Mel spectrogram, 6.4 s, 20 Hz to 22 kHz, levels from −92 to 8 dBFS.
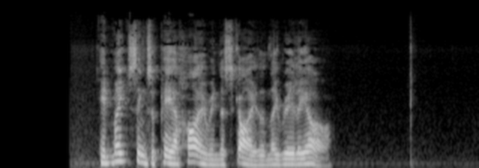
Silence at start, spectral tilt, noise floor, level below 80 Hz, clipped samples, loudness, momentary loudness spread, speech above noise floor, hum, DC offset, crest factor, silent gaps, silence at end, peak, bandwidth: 1.35 s; -5 dB/octave; -66 dBFS; -56 dBFS; under 0.1%; -16 LUFS; 6 LU; 51 dB; none; under 0.1%; 18 dB; none; 2 s; 0 dBFS; 13.5 kHz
